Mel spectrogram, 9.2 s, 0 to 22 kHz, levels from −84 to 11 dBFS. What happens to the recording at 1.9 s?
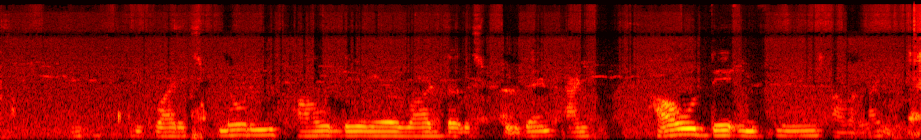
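From 1.86 to 1.9 s the speech dips by roughly 5 dB, likely speech suppressed in double talk, as an echo canceller turns down both sides at once. It sounds like a brief duck, seen as a narrow notch in the waveform envelope and fainter spectrogram energy.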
